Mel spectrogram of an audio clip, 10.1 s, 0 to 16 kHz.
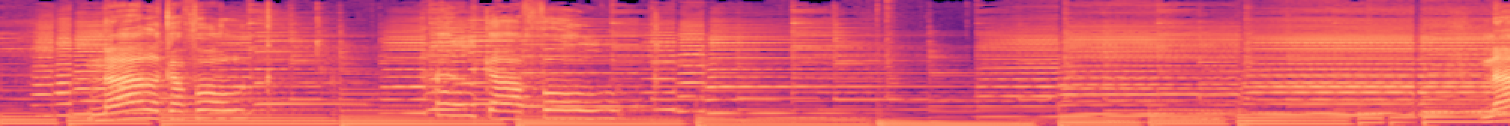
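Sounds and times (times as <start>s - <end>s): accordion chords: 0.0s - 10.0s
acoustic guitar: 0.0s - 10.0s
double bass notes: 0.0s - 10.0s.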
